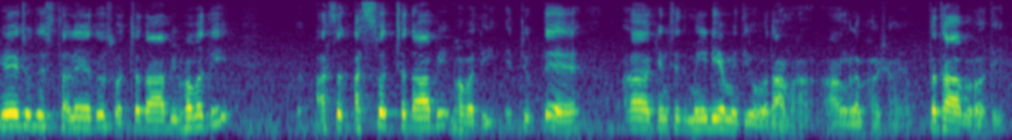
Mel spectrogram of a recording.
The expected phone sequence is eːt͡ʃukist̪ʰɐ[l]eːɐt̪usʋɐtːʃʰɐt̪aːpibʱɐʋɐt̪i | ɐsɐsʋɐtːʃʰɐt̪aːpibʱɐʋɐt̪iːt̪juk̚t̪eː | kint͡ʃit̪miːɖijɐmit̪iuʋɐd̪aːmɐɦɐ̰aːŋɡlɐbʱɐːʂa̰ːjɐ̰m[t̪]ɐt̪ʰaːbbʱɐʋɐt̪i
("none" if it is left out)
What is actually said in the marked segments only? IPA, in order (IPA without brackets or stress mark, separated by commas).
l, t̪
